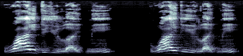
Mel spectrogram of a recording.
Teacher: for information questions, it just stays flat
